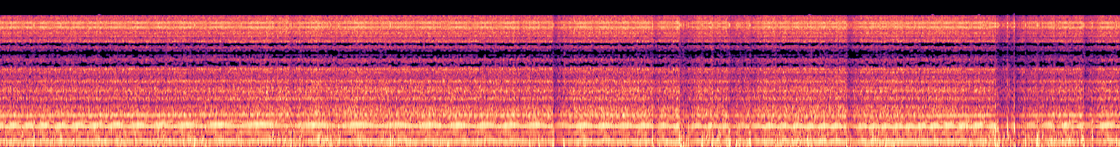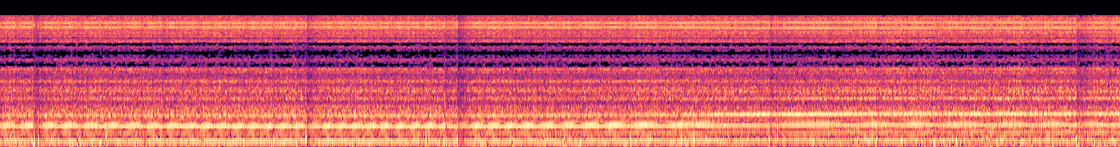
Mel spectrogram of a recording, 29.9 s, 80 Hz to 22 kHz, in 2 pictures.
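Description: Yamaha R6 inline-four sport bike engine running steadily at highway cruising speed, a constant high-revving drone whose pitch creeps up slightly in the last few seconds, over a steady rush of wind and road noise.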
